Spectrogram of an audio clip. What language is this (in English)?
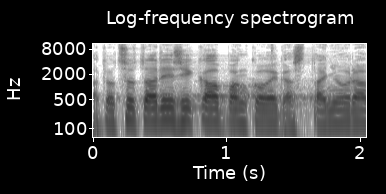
Czech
